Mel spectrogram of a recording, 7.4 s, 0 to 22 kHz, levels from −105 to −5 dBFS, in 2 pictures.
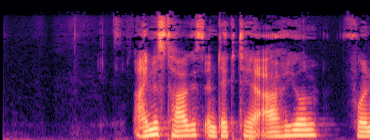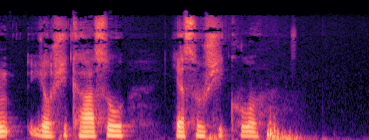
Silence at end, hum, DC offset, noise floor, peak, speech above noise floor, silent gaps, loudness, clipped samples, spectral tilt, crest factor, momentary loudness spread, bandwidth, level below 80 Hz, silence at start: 0.7 s; none; under 0.1%; -62 dBFS; -2 dBFS; 44 dB; none; -18 LUFS; under 0.1%; -5 dB/octave; 18 dB; 13 LU; 14.5 kHz; -44 dBFS; 1.35 s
